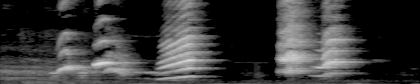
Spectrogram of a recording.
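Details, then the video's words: Female rose-ringed parakeet whose call is said to make the male frantic and search for her: a few rising whistled chirps followed by loud, grating harmonic squawks in two short groups. "هذا الصوت يجعل ذكر ببغاء الدرة مجنون ويبحث عن الصوت"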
